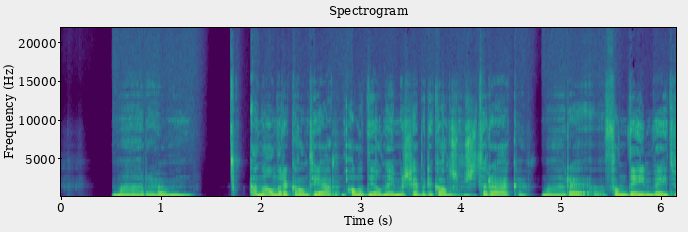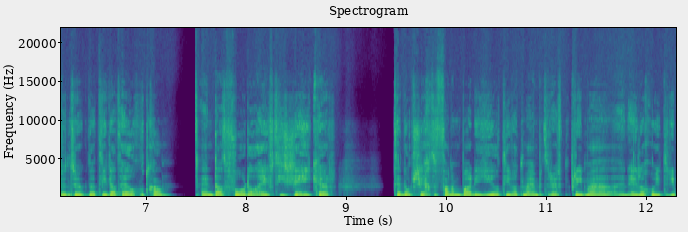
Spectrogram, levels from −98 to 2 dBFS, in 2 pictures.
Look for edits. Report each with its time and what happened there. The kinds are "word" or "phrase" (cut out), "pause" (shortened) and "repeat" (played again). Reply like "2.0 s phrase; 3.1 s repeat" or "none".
none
